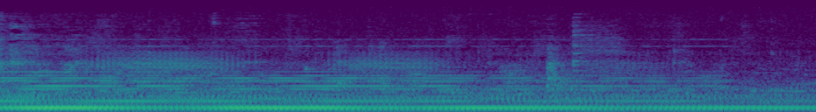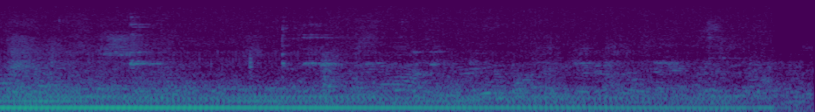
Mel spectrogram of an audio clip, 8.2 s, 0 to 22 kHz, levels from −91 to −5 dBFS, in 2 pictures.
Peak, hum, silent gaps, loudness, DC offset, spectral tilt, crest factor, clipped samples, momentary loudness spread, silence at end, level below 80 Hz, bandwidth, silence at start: -28 dBFS; none; none; -44 LUFS; under 0.1%; -6.5 dB/octave; 14 dB; under 0.1%; 16 LU; 0 s; -56 dBFS; 17.5 kHz; 0 s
